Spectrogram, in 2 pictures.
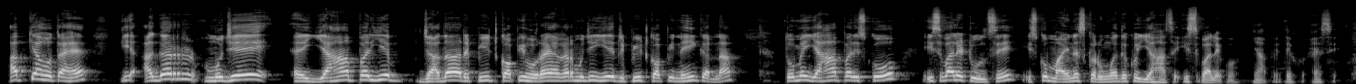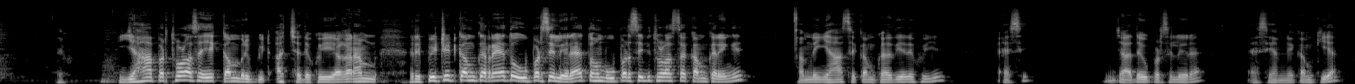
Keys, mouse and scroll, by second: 12.8-15.8 drag, 20.2-27.1 drag.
